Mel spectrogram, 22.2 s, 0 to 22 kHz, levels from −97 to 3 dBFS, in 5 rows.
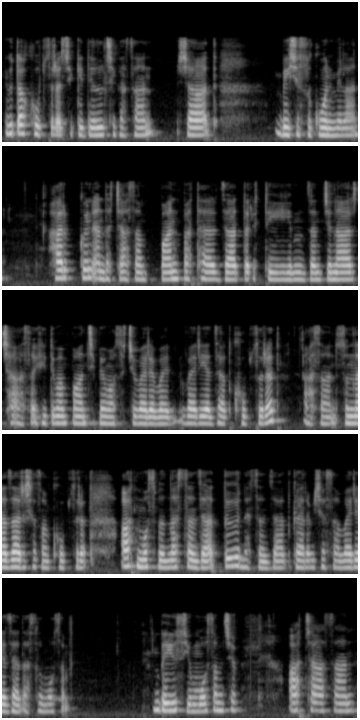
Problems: background sounds at intervals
